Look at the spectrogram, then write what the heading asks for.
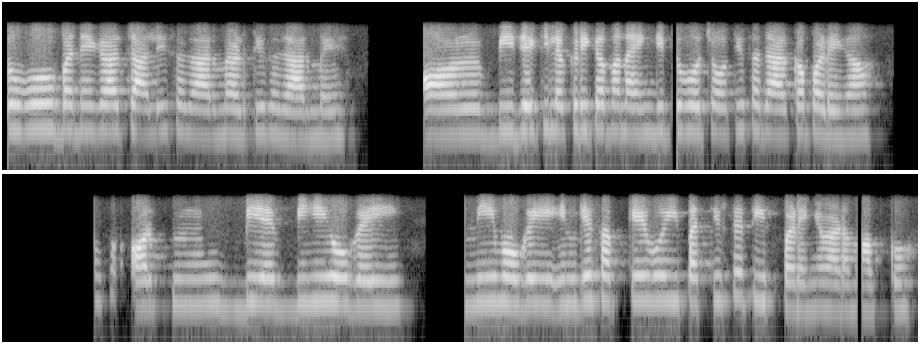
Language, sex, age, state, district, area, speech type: Hindi, female, 45-60, Madhya Pradesh, Balaghat, rural, conversation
